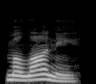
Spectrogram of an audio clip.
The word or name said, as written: milani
